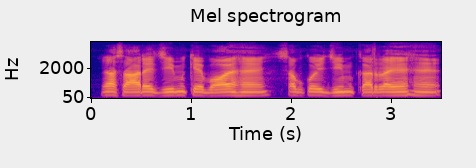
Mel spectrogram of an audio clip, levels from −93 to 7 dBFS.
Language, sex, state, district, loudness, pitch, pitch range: Hindi, male, Jharkhand, Deoghar, -18 LUFS, 125 Hz, 125-130 Hz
